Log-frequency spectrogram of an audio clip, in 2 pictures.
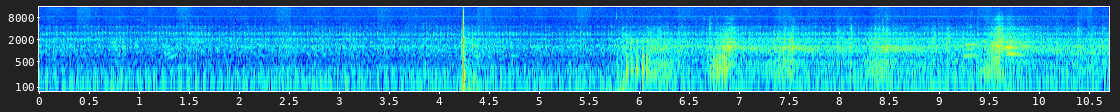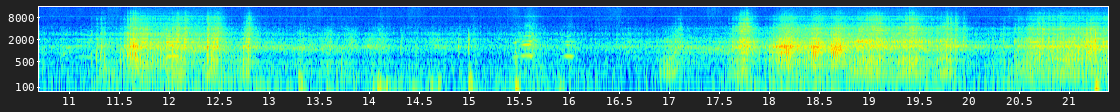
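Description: A group of dirt bikes idles and putters.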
